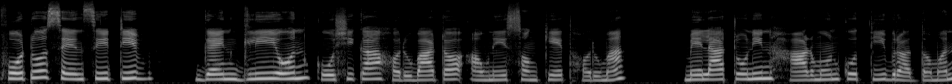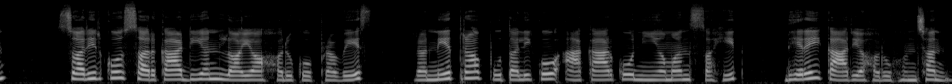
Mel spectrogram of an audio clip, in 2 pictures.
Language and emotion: Nepali, neutral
